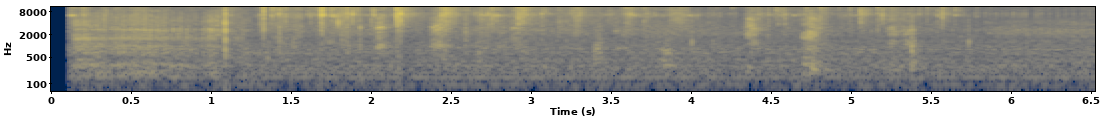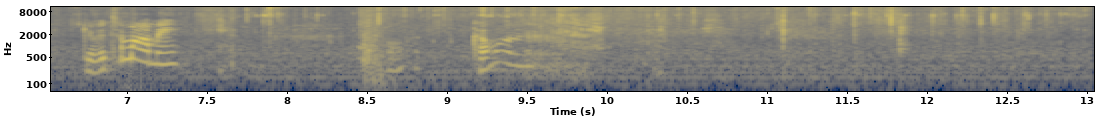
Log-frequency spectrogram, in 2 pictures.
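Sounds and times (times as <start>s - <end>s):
dog making sounds at play: 0.2s - 6.0s, 7.4s - 13.0s.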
